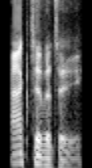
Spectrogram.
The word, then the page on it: activity: British English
